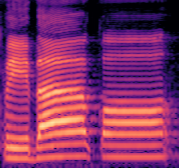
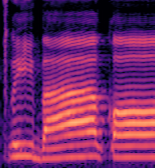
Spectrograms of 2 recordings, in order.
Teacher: طا حروف مستعلیہ سے ہے، طا کو موٹا پڑھنا ہے۔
